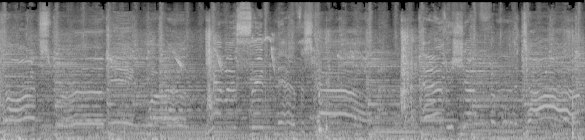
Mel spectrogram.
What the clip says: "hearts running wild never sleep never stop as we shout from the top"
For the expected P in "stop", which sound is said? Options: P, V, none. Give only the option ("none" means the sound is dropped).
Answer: none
